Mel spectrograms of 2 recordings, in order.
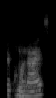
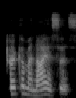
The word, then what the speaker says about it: trichomoniasis: Trichomoniasis? Let's find out. Let's ask Google. Press that little button right there. Trichomoniasis. Oh, trichomoniasis. That was close.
